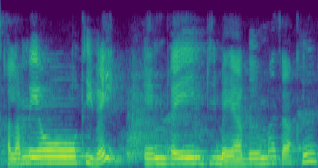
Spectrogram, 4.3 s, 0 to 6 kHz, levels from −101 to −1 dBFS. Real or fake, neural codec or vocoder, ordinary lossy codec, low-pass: real; none; none; 5.4 kHz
